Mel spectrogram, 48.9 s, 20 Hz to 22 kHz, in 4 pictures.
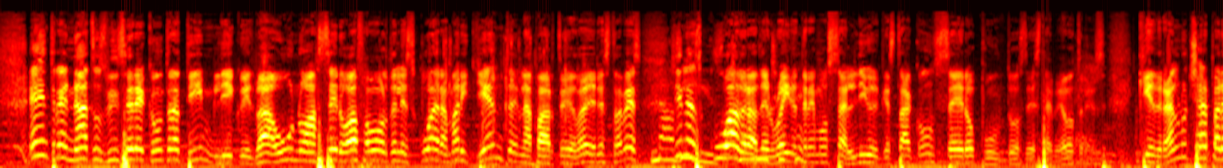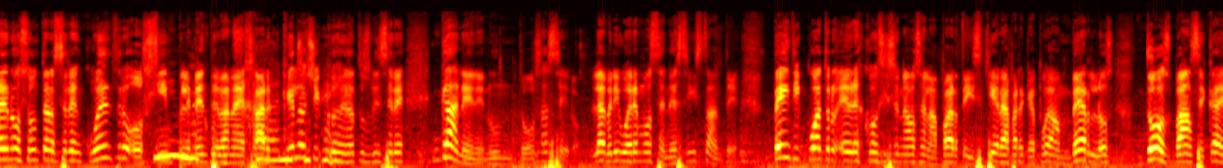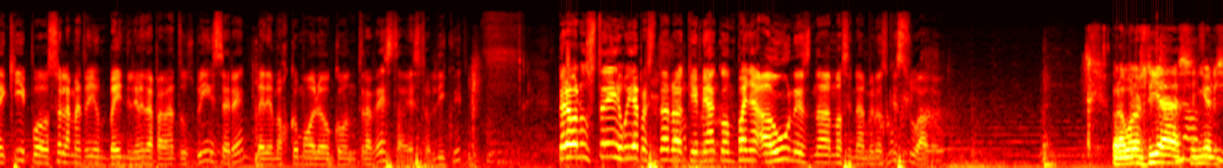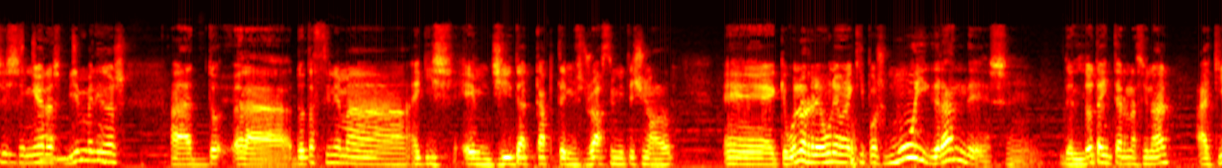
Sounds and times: Speech: 0.3s - 29.2s, 30.1s - 33.9s, 35.5s - 48.9s.

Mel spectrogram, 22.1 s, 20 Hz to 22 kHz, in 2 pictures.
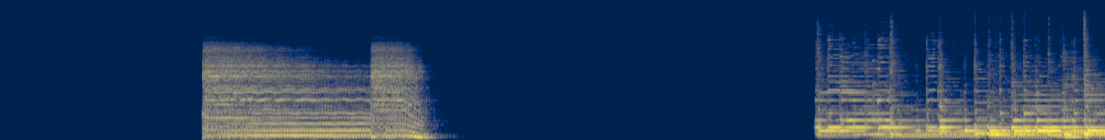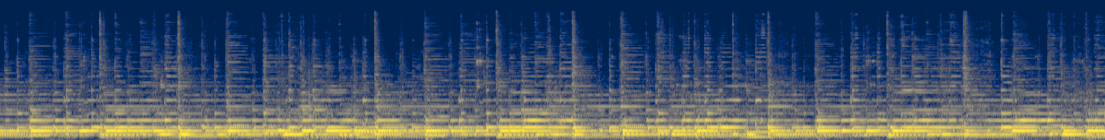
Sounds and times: Acoustic guitar: 8.2s - 22.1s
Ukulele: 8.2s - 22.1s.

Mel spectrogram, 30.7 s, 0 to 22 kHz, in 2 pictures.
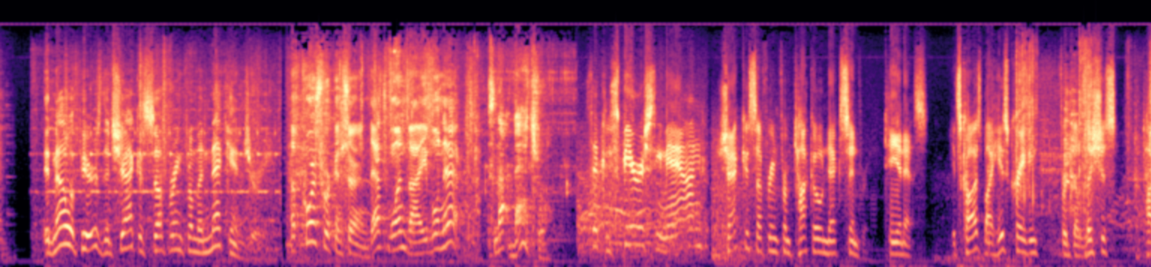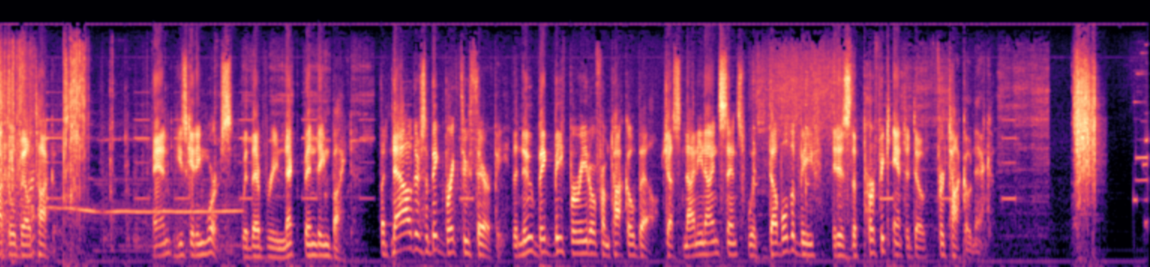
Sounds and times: Speech: 0.6s - 16.2s, 17.4s - 28.6s.

